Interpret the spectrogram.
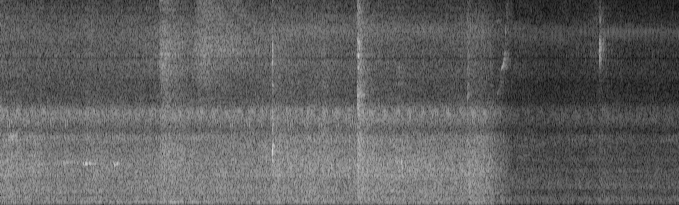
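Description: Train running on the rails, a steady rumble with a few sharp clicks. The rumble drops away abruptly about seven and a half seconds in, leaving a much quieter background.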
